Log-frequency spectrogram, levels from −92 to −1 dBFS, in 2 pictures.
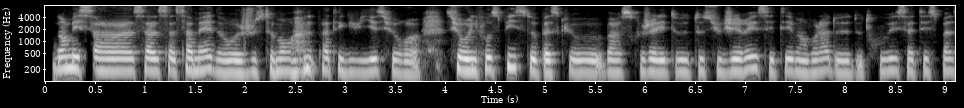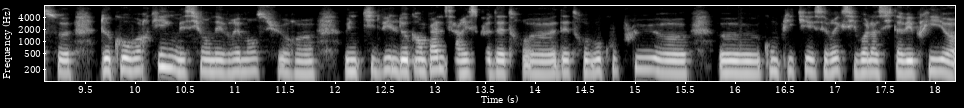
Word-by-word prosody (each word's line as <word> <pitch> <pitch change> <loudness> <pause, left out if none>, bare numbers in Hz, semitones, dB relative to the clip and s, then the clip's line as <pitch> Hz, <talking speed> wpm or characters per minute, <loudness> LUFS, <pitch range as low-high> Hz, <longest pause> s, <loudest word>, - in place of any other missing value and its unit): Non 205 -1 +3
mais, 215 -1 +6
ça 185 -2 +3
ça 185 0 +3
ça 185 +1 +2
ça 190 +3 +2
m'aide, 190 0 0
heu, 170 0 +3
justement 180 +2 -2
à 180 +3 -1
ne 210 - +3
pas 195 -1 -3
t'aiguiller 175 -1 -2
sur, 170 -3 -2
heu, - - -3 0.3
sur 200 -3 +5
une 185 0 +5
fausse 200 +2 +2
piste, 225 -3 +2
parce 165 0 +2
que, 170 -2 0
bah, 170 -1 -3
ce 170 - +2
que - - -8
j'allais 175 -1 +2
te 175 +1 -2
te 170 +2 -7
suggérer, 185 +3 0
c'était, 180 -3 -2
ben, 175 -2 -1
voilà, 175 +3 -4
de 170 -3 -3
de 160 - -9
trouver 185 +1 -5
cet 180 -1 -4
espace, 185 0 -2
heu, 165 -1 +1 0.3
de 190 - +6
coworking. 195 +4 +2
Mais 175 - +2
si 175 +2 -1
on 175 -1 +2
est 175 -1 +1
vraiment 175 +2 -3
sur, 170 -2 -5
heu, 160 0 -3 0.3
une 175 0 +1
petite 175 0 -6
ville 190 +1 -2
de 175 0 +8
campagne, 185 +3 0
ça 170 - -6
risque 165 +1 0
d'être, 165 -1 -1
heu, 160 0 0
d'être 170 0 -3
beaucoup, 180 +3 -3
plus, 200 +1 -4
heu 165 -2 +1 0.3
heu, 165 -1 +3
compliqué. 180 +1 -4
C'est 170 0 -2
vrai 180 +2 0
que 185 - -5
si, - - -2
voilà, 170 0 +2
si 165 - -1
tu - - -6
avais 165 0 +5
pris, 180 +1 -1
heu 160 - +1
180 Hz, 235 wpm, -22 LUFS, 170-185 Hz, 0.3 s, de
